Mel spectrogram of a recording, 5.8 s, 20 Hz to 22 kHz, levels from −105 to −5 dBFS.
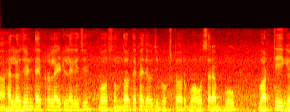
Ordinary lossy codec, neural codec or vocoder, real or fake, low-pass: none; none; real; none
